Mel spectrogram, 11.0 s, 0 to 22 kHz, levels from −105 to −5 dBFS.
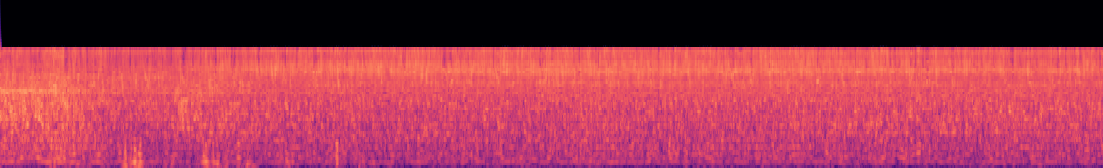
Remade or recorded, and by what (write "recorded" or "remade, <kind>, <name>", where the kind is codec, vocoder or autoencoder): remade, vocoder, BigVGAN v2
